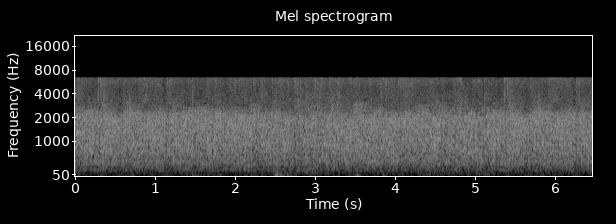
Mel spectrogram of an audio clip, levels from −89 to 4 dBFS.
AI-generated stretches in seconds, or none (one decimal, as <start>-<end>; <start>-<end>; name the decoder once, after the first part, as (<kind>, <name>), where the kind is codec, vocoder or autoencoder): 4.4-5.3 (vocoder, HiFi-GAN)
